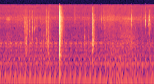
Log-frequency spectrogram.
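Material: Plastic.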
